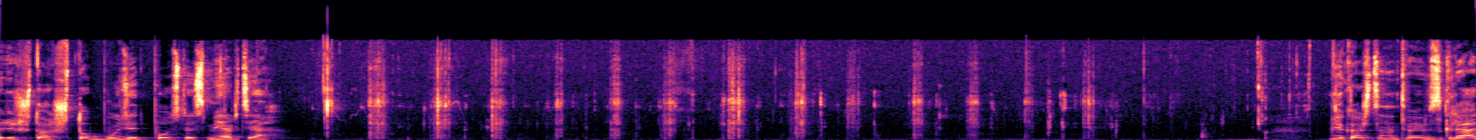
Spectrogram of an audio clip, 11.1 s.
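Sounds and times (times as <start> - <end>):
crunchy cucumber chewing: 2.4 - 9.6.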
